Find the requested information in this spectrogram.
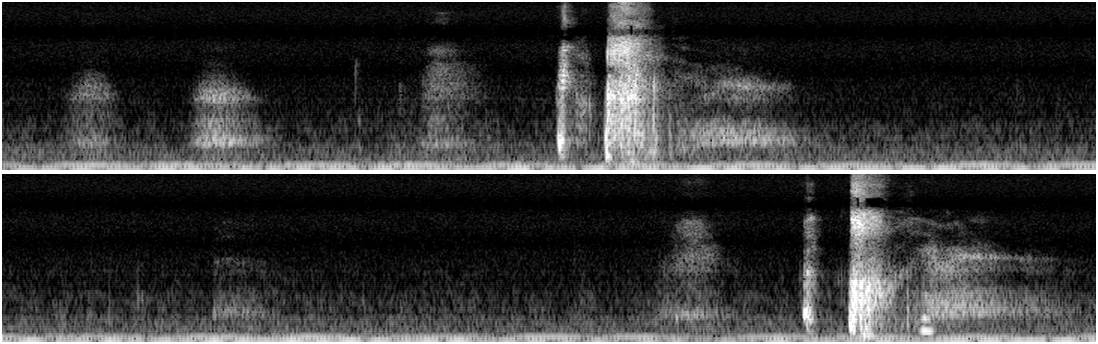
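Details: Messy, tired, itchy sneezing fit: soft catching breaths build to two sharp, explosive sneezes with sniffs in between, over a low room hum.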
